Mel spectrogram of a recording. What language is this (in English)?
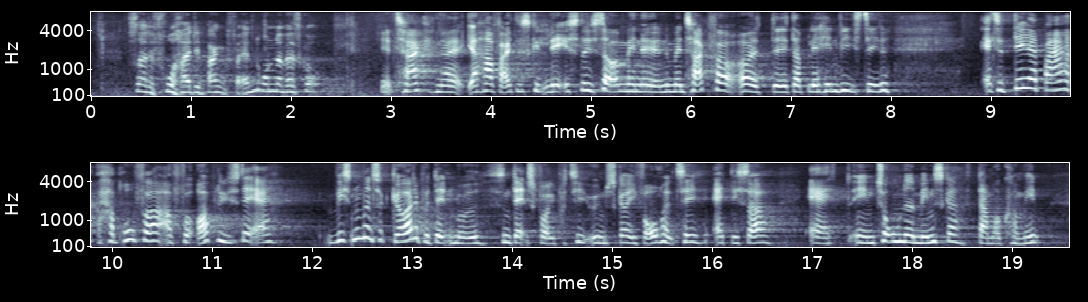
Danish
